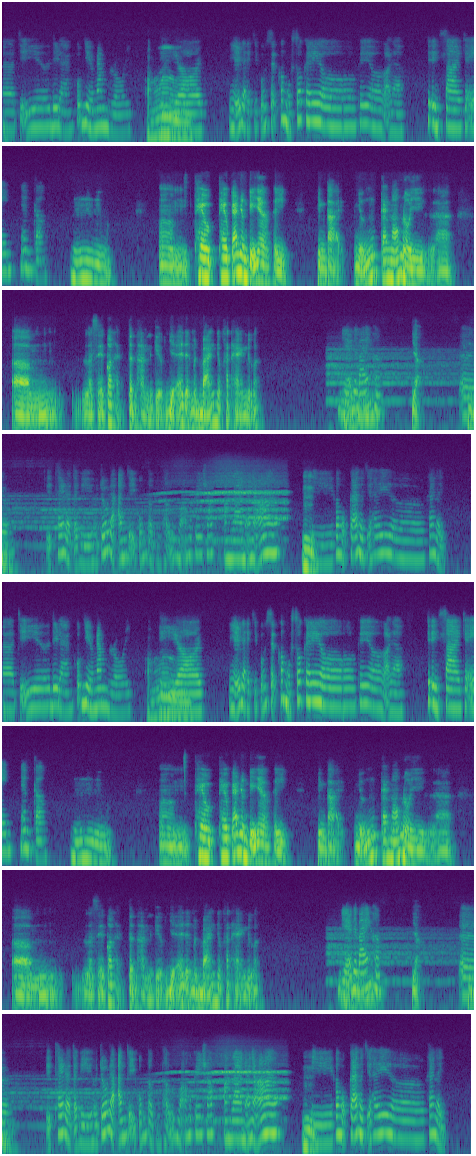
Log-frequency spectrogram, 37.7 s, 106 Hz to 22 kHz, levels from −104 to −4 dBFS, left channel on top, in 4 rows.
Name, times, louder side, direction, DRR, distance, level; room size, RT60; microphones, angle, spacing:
voice 1, 0.0-2.6 3.1-4.0 4.5-8.0 8.5-10.3 25.6-26.6 28.0-28.5 29.2-33.9 34.5-37.2, right 3 dB, 55° right, 0.4 m, -34 dB
voice 2, 2.9-3.8 10.8-11.6 12.6-15.1 15.7-16.2 16.5-18.4 19.1-20.0 20.5-24.0 25.6-26.3 27.1-27.2 28.2-28.4 34.3-34.6, left 3 dB, 60° left, 0.5 m, -25 dB
sound 1, 25.3-34.0, right 3 dB, 20° left, 1.4 m, -42 dB
3.4 x 3.0 x 2.2 m
head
